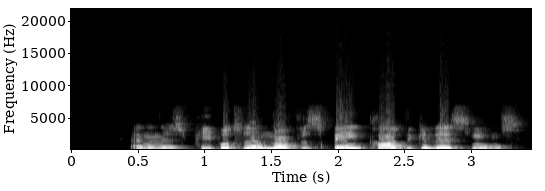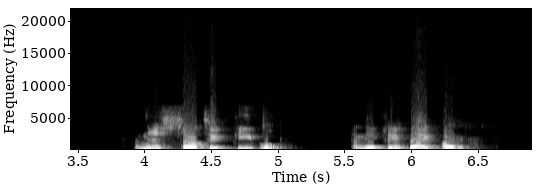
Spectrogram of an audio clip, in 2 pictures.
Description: Bagpipe 2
